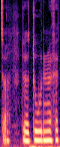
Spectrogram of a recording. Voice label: "dwwr", Welsh

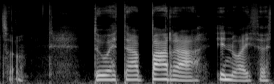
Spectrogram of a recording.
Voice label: "bara", Welsh

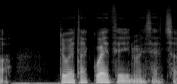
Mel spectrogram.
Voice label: "gweddu", Welsh

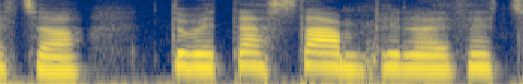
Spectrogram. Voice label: "stamp", Welsh

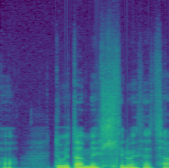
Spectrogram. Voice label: "mull", Welsh

